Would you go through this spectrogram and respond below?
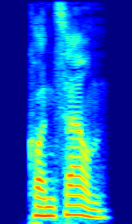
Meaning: business group, corporate group
- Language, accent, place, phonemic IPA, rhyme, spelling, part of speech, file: German, Germany, Berlin, /kɔnˈt͡sɛʁn/, -ɛʁn, Konzern, noun, De-Konzern.ogg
